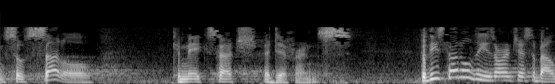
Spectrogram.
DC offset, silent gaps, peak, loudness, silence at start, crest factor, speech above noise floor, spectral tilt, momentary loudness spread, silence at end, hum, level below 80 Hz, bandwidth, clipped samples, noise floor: under 0.1%; none; 0 dBFS; -17 LUFS; 0 s; 18 dB; 23 dB; -7 dB/octave; 13 LU; 0 s; none; -46 dBFS; 6 kHz; under 0.1%; -39 dBFS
